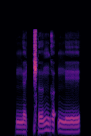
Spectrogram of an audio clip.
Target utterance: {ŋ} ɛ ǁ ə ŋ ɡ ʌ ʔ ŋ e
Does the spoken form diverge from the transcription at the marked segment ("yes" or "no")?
no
